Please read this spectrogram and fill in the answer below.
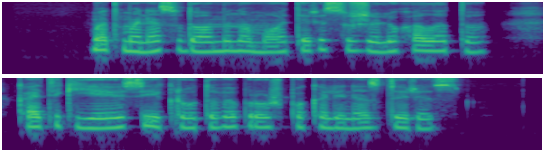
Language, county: Lithuanian, Vilnius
